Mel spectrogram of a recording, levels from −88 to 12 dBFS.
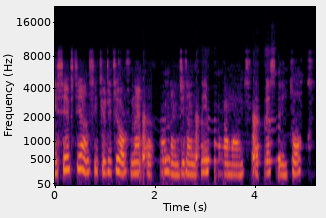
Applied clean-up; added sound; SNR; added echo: neural mask model RNNoise.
